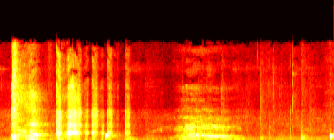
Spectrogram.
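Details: Child giving a voluntary fake cough: a burst of short, forced coughs, then rising and falling laughing or squealing.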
